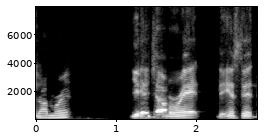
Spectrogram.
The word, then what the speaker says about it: Ja Morant: Now, if it's something negative, like in Jay Morant, I think that's how you say his name. Ja Morant.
